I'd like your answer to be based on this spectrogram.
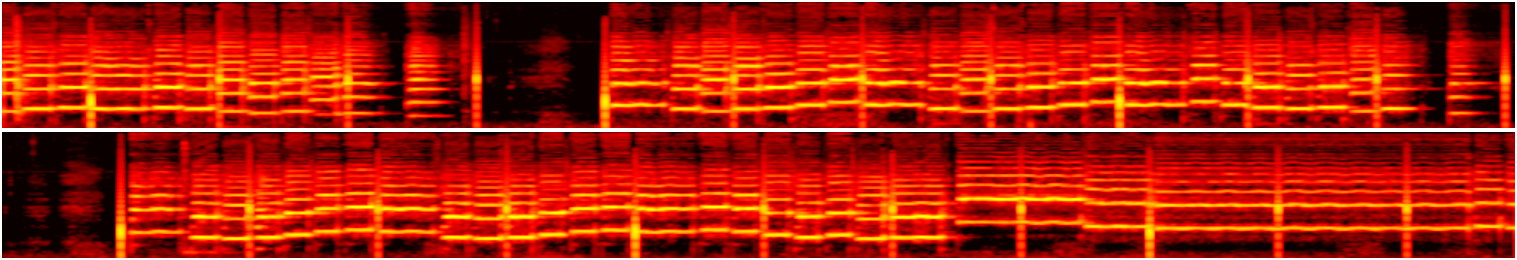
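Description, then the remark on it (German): A solo oboe plays the very first short passage of the first oboe part into a microphone in a small quiet room, a short melodic phrase with dry sound and almost no room echo, a slight scratch at the start, pausing twice before ending on a few sustained notes. “Ich nehme jetzt erstmal die erste Oboe, die allererste kurze Stelle auf.”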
